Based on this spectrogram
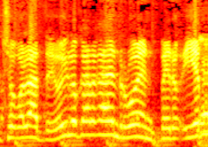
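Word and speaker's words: Rouen: En Rual. – En ¿cómo se llama? Ruén. ¿Y eso está? – Ruén. Sí, ay, lo pronuncia bien.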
